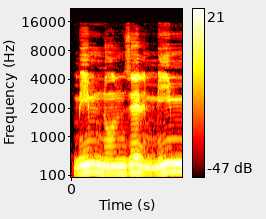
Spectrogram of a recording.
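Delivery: slow spelling chant, last "মিম" held on a humming m; ghunna demonstration. Shown as a demonstration. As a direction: spell it slowly and stretch the final m of "মিম". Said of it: "এভাবে". ("মিম নুন জের মিম", শেষের মিম গুন্নাসহ টেনে)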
